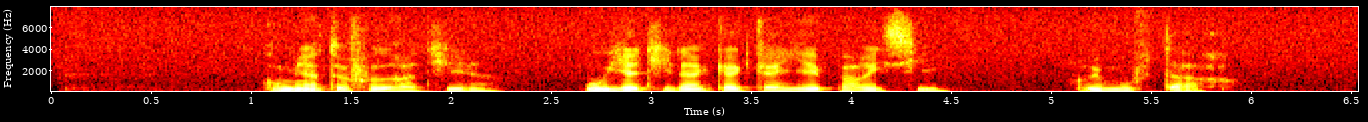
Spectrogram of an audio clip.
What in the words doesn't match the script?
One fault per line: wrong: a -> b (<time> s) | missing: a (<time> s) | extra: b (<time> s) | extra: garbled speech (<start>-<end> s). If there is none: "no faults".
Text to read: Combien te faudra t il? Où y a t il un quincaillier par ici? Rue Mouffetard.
no faults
